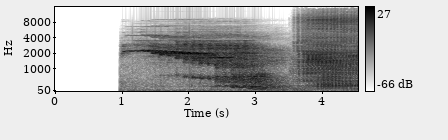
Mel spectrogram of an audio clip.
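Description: A horse neighs loudly.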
